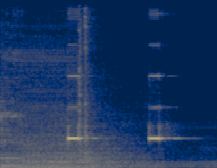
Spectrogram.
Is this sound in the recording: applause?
no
